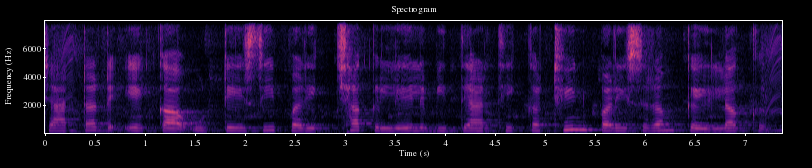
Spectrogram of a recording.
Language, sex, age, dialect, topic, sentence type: Maithili, female, 25-30, Southern/Standard, banking, statement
